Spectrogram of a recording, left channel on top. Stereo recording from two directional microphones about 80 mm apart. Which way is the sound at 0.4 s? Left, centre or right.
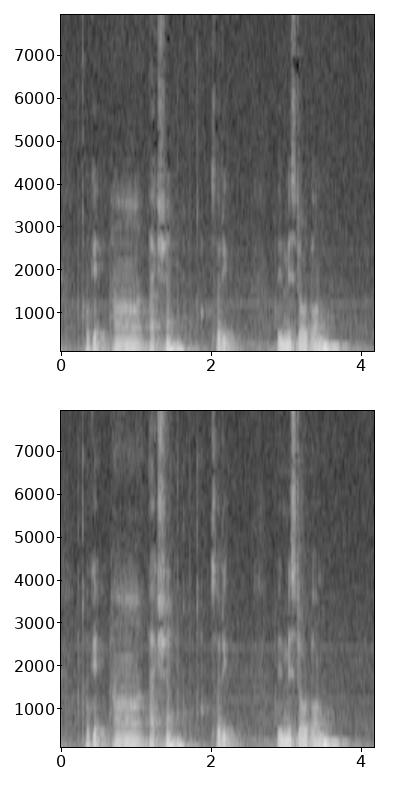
Centre.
